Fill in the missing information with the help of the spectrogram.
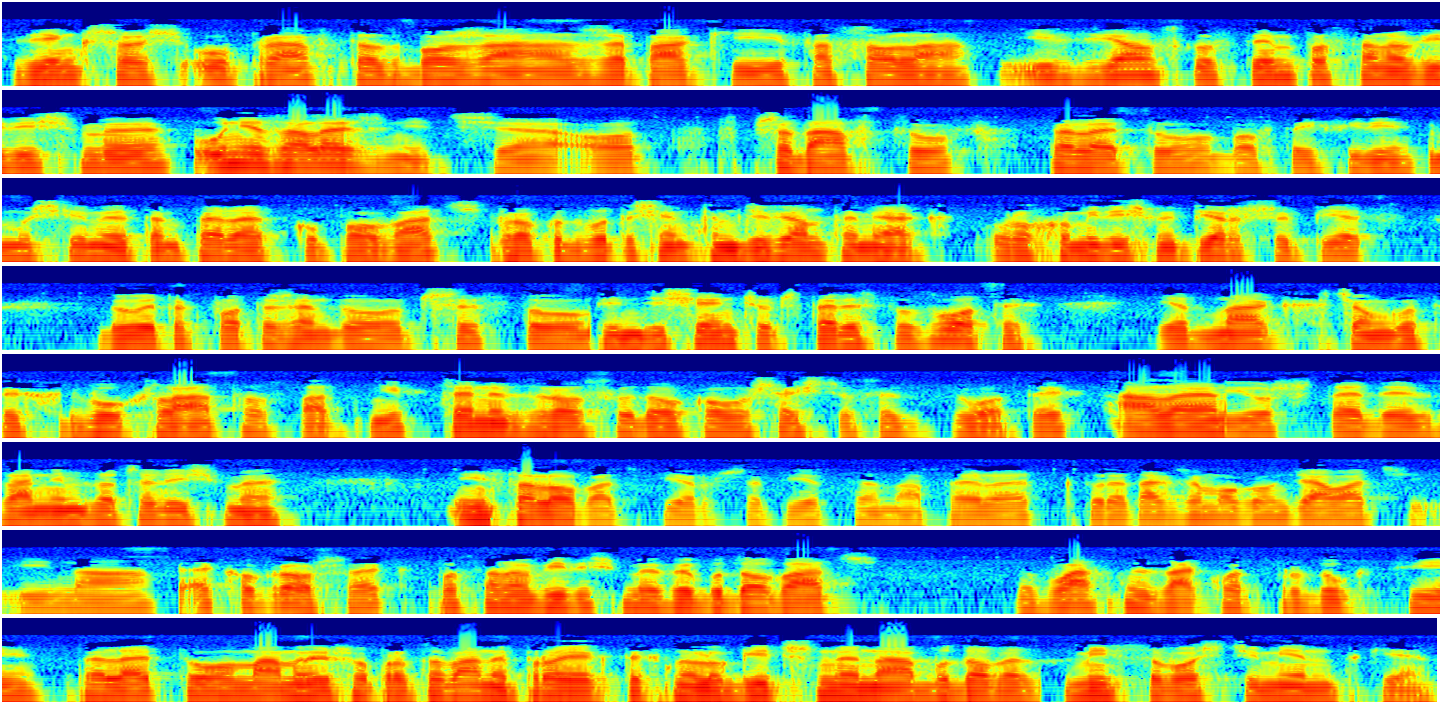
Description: „Pelet jest bowiem produkowany ze słomy zbóż i odpadów drzewnych takich jak wióry czy trociny, a w związku z tym, że jesteśmy regionem typowo rolniczym takie surowce mamy właściwie w zasięgu ręki” - przekonuje wójt Lech Szopiński:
